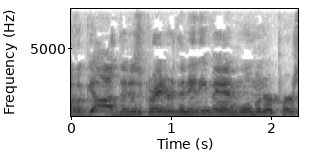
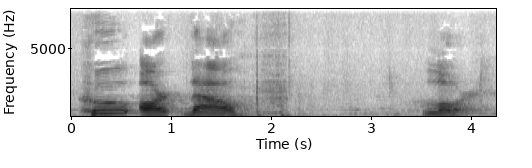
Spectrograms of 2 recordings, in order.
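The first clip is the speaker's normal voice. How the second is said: slow awed question; 2 semitones lower, much slower than usual. Acted. Saul on the ground asking the voice, slow and awed. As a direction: draw out each word, awed and unsure.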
